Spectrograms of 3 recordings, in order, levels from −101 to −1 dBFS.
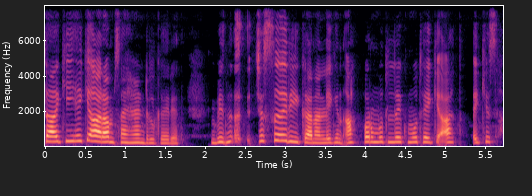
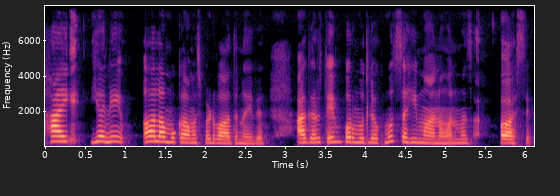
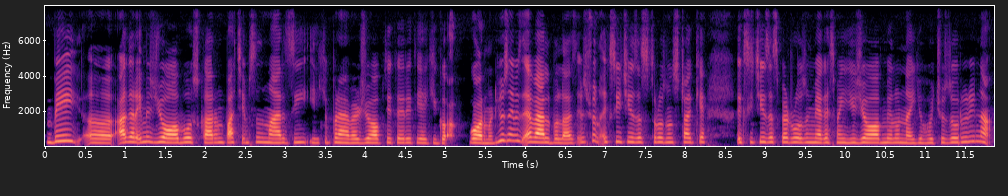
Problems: background sounds at intervals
